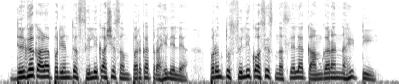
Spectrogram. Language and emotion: Marathi, neutral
